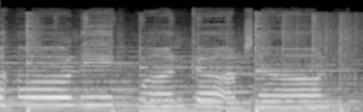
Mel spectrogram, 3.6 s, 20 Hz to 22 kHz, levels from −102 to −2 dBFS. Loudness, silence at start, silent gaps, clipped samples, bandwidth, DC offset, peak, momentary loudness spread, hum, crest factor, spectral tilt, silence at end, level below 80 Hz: -17 LUFS; 0 s; none; under 0.1%; 15.5 kHz; under 0.1%; -4 dBFS; 8 LU; none; 12 dB; -6 dB/octave; 0 s; -30 dBFS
